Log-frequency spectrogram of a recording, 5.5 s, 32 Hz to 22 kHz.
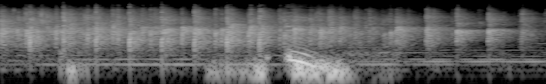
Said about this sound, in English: I mean, 30 grand, that's pretty good for Speed the Light. Good job. clap at yourselves.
